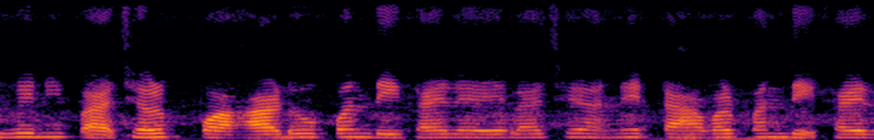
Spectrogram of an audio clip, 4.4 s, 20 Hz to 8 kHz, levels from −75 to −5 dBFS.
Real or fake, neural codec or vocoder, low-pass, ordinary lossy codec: real; none; none; none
